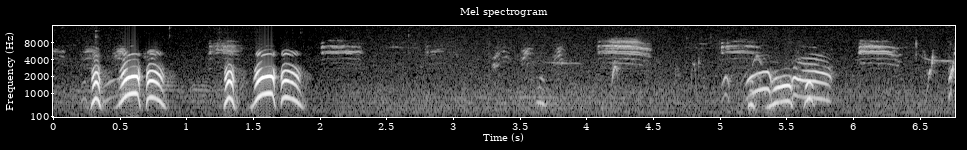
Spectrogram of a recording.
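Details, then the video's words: California quail calling: loud arched, harmonic notes that rise then fall, given in close pairs and triplets, with a pause between bursts and fainter high chirps from other birds in between. "California Quail | کیلیفورنیا بٹیر | Qauil Sounds"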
